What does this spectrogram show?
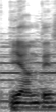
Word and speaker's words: Giyanti: Nama Giyanti diambil dari lokasi penandatanganan perjanjian, yakni di Desa Janti. Pada pelafalan Belanda disebut Yanti, secara tertulis menjadi Giyanti.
